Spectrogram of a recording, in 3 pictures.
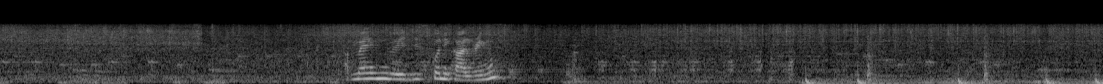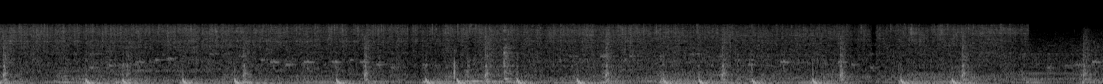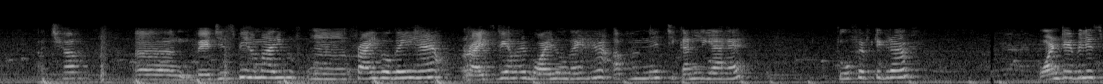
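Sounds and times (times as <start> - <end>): vegetables sizzling in hot oil: 0.0 - 21.4.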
